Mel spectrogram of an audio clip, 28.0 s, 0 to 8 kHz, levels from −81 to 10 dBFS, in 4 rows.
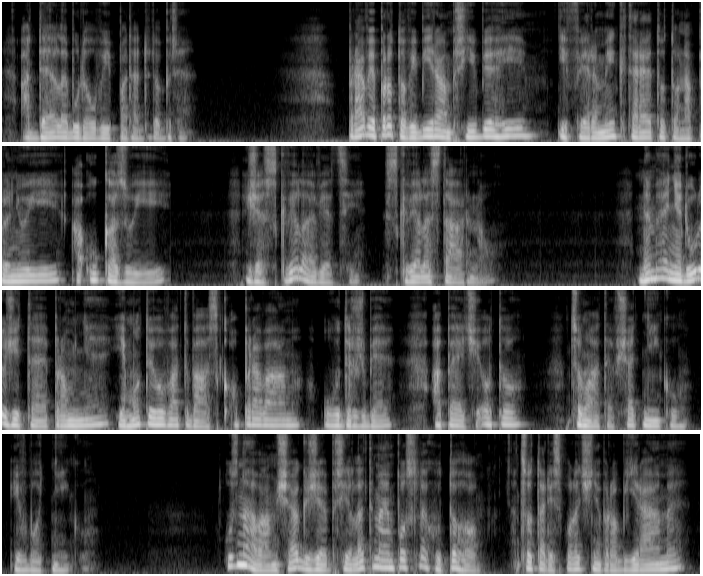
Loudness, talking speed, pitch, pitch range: -17 LUFS, 115 wpm, 115 Hz, 105-130 Hz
